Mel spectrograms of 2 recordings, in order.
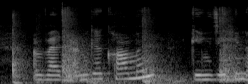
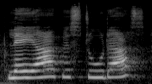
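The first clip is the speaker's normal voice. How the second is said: worried question; 7 semitones higher, 7 dB louder than usual. A narrator's reading. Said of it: "fragte Leonie besorgt".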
